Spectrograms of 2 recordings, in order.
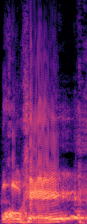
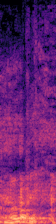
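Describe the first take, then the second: First: Laughing okay. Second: Said in the usual way. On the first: Retold or imitated. Retold stunned reaction.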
